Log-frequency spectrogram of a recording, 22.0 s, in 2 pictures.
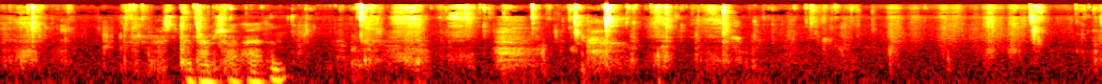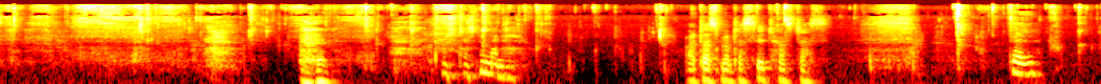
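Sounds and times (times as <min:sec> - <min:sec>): person chewing and biting food: 0:00.0 - 0:02.1, 0:02.9 - 0:15.6, 0:16.3 - 0:17.8, 0:20.2 - 0:22.0.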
